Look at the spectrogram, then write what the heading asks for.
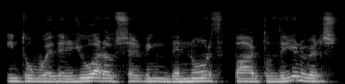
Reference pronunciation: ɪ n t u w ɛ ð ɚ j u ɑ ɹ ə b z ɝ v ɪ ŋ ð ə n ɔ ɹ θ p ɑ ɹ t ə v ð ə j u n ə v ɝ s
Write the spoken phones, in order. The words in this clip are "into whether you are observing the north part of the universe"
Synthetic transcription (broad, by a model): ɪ n t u w ɛ ð ɚ j u ɑ ɹ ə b s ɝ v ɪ ŋ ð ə n ɔ ɹ θ p ɑ ɹ t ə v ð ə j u n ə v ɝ s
